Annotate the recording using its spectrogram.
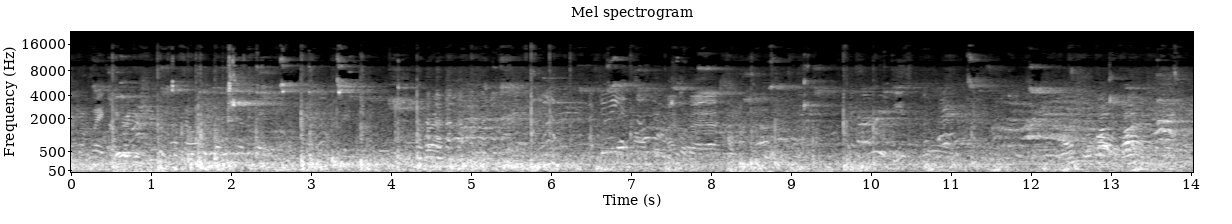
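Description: Young girls shout and call out to one another in an echoing gym.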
